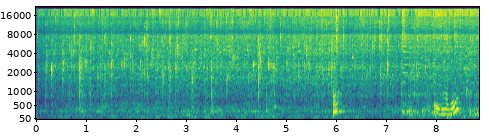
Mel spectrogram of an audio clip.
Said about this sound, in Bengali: এইভাবে আমি পটলগুলো লাল হওয়া পর্যন্ত ভেজে নেব।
